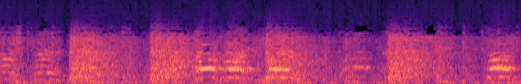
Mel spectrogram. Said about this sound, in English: Suddenly, two hooded and mounted figures raced toward the engine, firing as they came.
